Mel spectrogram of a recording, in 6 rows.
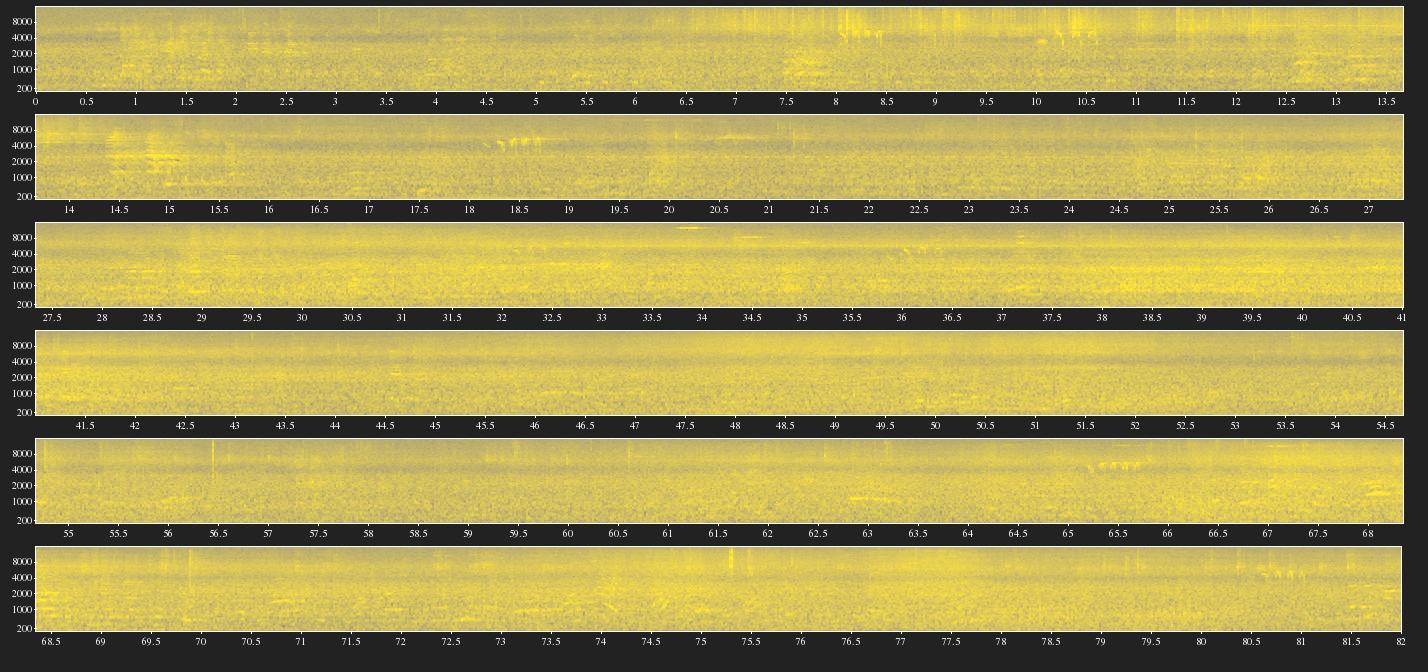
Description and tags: Antwerp City Sounds 01
Sound recording from a square downtown Antwerp in Belgium.Afternoon, kids playing and traffic sounds.
city, city-sounds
